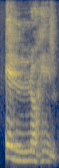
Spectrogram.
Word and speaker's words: Elohim: Donc ici, vous prononcez Elohim. Elohim.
